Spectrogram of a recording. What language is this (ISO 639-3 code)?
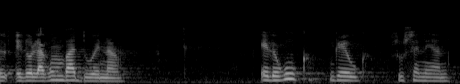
eus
